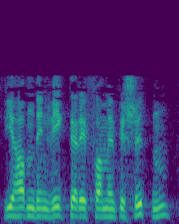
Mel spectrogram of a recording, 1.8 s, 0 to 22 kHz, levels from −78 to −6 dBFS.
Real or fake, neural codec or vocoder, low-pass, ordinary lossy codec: real; none; 5.4 kHz; MP3, 48 kbps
